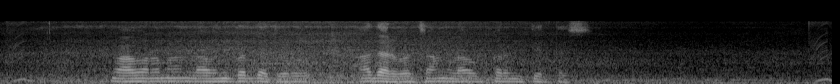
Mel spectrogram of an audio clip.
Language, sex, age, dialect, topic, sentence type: Marathi, male, 56-60, Northern Konkan, agriculture, statement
